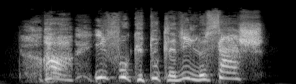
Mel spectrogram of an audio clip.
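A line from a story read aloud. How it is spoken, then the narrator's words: Shouting. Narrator (French): en criant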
